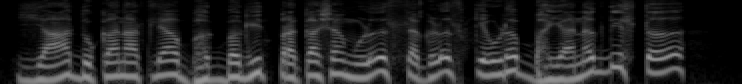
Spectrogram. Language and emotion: Marathi, disgusted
